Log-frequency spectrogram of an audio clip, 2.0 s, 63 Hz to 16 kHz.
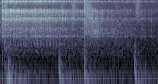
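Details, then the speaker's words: K 501 nitro RC clutch bell bearing, spun by hand after the engine was removed. A dry, gritty rattle with low knocks as it slows, with a wobbling clutch bell; the worn, dry bearing would likely lock up on another run. "alright so with this K 501 this bearing is shot well it's not shot but it's getting there like if I get another run it's gonna lock up on me"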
